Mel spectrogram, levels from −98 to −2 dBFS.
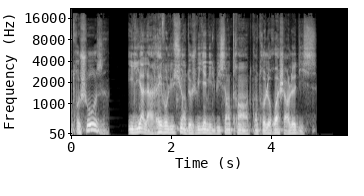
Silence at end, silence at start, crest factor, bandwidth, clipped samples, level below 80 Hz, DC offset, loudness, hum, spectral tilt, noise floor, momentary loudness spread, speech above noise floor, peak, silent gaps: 0.65 s; 0 s; 16 dB; 19 kHz; under 0.1%; -32 dBFS; under 0.1%; -15 LUFS; none; -5 dB/octave; -90 dBFS; 10 LU; 75 dB; 0 dBFS; none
